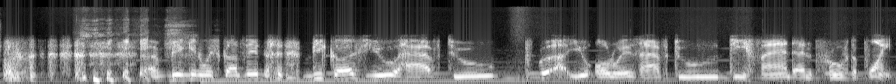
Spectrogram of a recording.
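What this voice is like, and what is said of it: French accent. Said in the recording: “I'm the only one stuck with a French accent.”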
